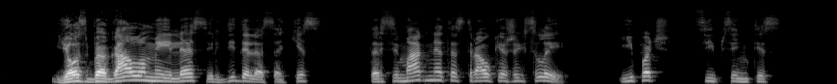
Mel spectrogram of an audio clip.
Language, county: Lithuanian, Vilnius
